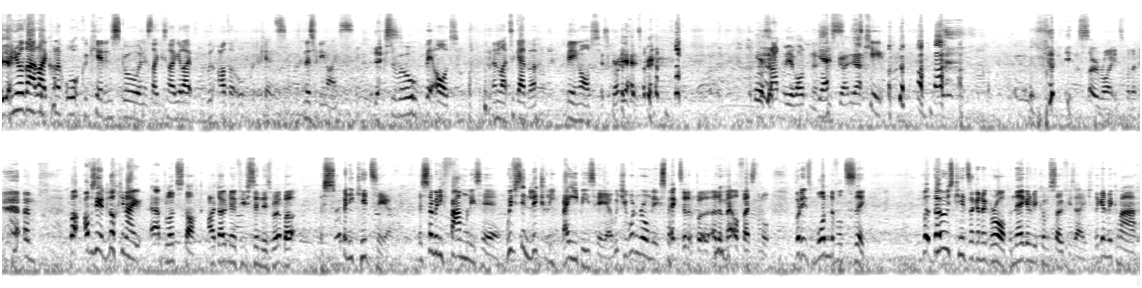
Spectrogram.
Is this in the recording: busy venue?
yes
